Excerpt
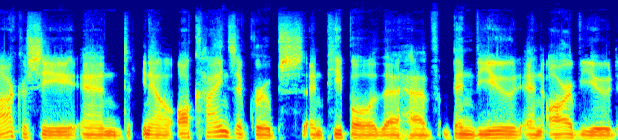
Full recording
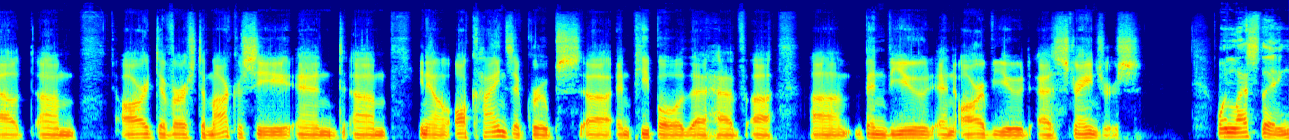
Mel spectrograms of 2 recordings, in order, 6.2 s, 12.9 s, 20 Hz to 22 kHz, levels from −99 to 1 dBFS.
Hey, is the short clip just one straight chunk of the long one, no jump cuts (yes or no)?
no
